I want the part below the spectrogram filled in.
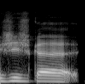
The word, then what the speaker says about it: Žižka: You'll be able to say Žižka, which very good pronunciation there, Matt.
